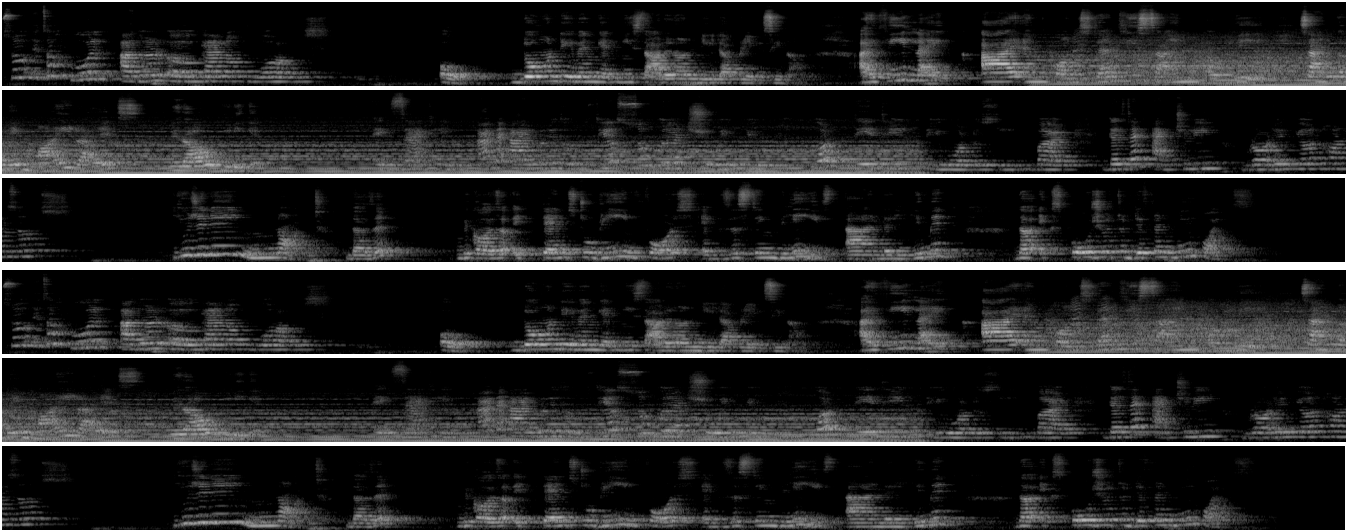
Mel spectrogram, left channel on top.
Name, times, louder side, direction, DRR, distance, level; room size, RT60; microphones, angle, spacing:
voice 1, 0.0-3.3 17.1-25.6 25.8-27.6, equal, 20° left, -4 dB, 1.1 m, -36 dB
voice 2, 4.4-4.7 5.1-14.8 15.1-16.1 28.6-30.8 31.4-39.3, left 3 dB, 60° left, 0 dB, 0.5 m, -31 dB
sound 1, 9.6-9.9 10.1-16.0 16.6-16.7, right 2 dB, 60° right, 0.6 m, -42 dB
sound 2, 10.2-22.6, left 1 dB, 80° left, 0.8 m, -36 dB
6.5 x 2.4 x 2.5 m, 0.94 s
head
